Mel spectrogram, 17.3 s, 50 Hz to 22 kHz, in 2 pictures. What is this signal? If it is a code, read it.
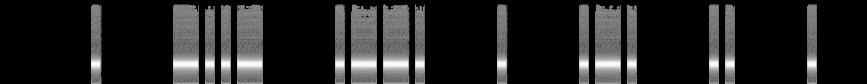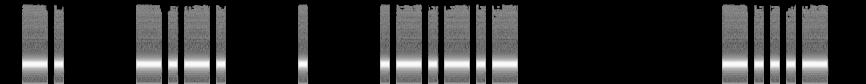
Morse code, heard as a keyed tone, about 15 wpm, spaced as for 8 wpm, 1000 Hz. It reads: EXPERIENCE. <BT>
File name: qotdfiles / 8wpm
